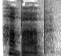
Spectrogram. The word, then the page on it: hubbub: British English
